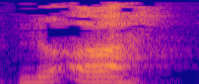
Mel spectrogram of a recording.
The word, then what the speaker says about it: Noah: And so he says, I'm going to name my son Noah. That's how it's said in the Hebrew. Noah.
